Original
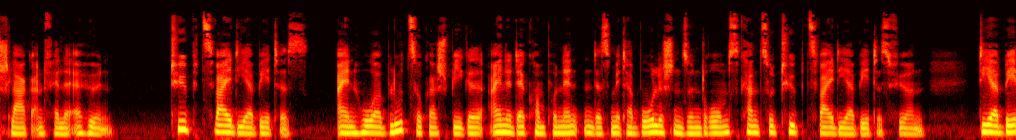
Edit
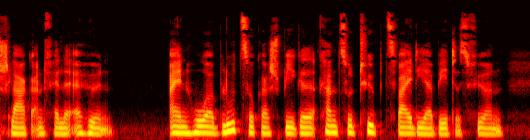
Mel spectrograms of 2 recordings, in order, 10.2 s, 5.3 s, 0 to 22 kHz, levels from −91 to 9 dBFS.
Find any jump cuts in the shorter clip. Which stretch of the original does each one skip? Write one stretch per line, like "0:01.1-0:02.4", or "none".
0:01.6-0:03.2
0:04.8-0:07.4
